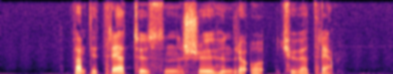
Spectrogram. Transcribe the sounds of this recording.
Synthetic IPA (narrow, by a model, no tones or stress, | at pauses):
fɛmt̪ɪt̪ʰɾeːt̪ʰʉːsn̩ʂʉːɦɵnd̪ɾə̰ʔoːçʉːət̪ʰɾḛː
